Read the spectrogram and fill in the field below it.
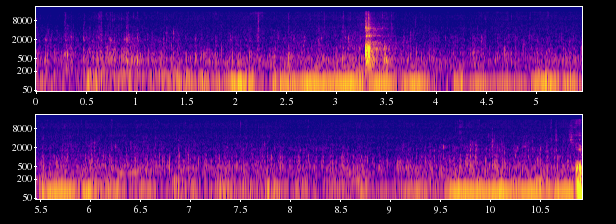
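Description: Beef kare-kare broth with eggplant bubbling at a steady boil in a pot, a continuous low simmering rumble with a faint clink partway through, no voices.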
